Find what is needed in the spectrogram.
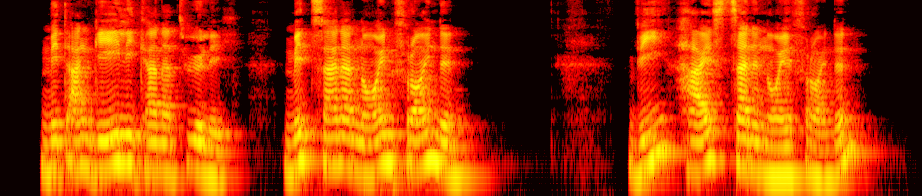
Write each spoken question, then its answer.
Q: Wie heißt seine neue Freundin?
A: Seine neue Freundin heißt Angelika.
